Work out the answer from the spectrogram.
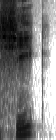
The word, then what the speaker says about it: Sheik: And we got the Grand Sheik.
